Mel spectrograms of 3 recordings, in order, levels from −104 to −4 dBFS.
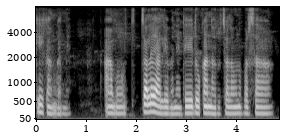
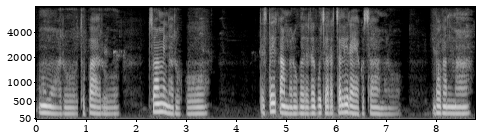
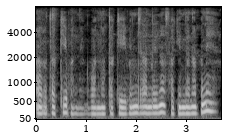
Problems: background sounds at intervals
